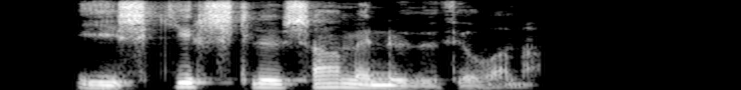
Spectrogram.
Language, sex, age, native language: Icelandic, male, 20-29, Icelandic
